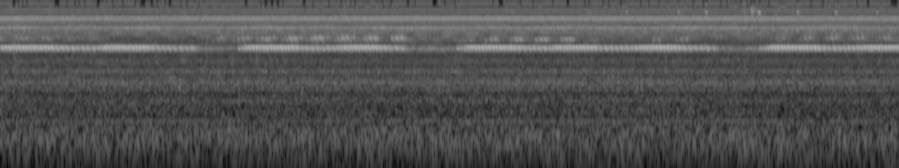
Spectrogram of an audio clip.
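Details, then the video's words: Crickets calling at night: sustained high trills of a second or more alternate with short pauses, steady and shrill, while a background insect hiss continues throughout. "ALUNAN CENGKERIK MALAM"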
